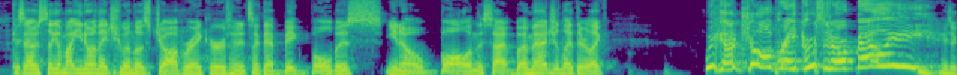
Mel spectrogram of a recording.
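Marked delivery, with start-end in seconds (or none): 7.0-9.2 goofy cartoon character voice, higher. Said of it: "that was the voice".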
